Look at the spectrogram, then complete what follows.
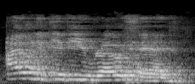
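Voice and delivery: ordinary delivery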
